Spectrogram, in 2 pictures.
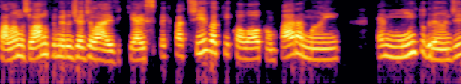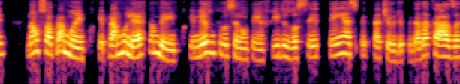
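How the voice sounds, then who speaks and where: A woman's medium-pitched, unremarkable speaking voice, with ordinary pitch variation, a moderate pace, and a dry, close sound with no echo. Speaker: productivity coach and co-host of a live. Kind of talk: live stream talk. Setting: online live stream.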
